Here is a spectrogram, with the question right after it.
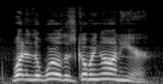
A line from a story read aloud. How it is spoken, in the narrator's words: Naminé shouts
